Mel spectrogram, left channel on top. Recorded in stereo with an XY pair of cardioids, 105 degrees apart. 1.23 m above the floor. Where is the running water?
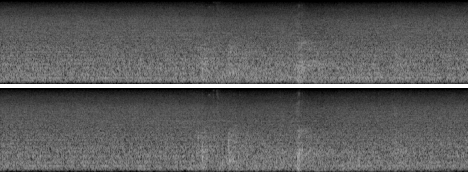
5° right, 1.4 m.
